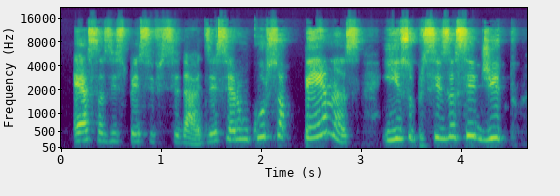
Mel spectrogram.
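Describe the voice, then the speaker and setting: With very wide pitch swings at a high pitch, a woman talks at a moderate pace in a dry, close sound with no echo. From Brazil, rural interior. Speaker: thesis examiner, professor. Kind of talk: academic feedback.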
